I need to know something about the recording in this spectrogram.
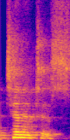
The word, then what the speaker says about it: tinnitus: And tinnitus is actually a ringing, the tinnitus, that's how you say it, is a ringing of the ear.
